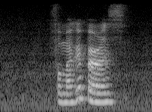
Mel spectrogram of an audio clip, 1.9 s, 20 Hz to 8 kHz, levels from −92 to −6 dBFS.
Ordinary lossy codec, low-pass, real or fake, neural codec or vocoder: none; 7.2 kHz; real; none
